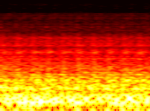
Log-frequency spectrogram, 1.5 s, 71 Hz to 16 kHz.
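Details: Ford 7.3 Powerstroke diesel at cold idle after injector electronics were shimmed back to factory clearances, fixing its cold no-start; deep steady idle with light injector clatter and no misses, running normally.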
